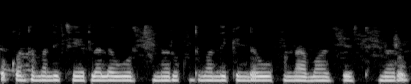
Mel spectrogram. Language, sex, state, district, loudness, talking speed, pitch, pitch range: Telugu, female, Telangana, Karimnagar, -15 LUFS, 145 wpm, 190 Hz, 185-190 Hz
